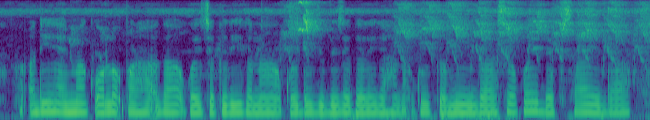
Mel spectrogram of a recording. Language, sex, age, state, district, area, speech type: Santali, female, 30-45, West Bengal, Birbhum, rural, spontaneous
